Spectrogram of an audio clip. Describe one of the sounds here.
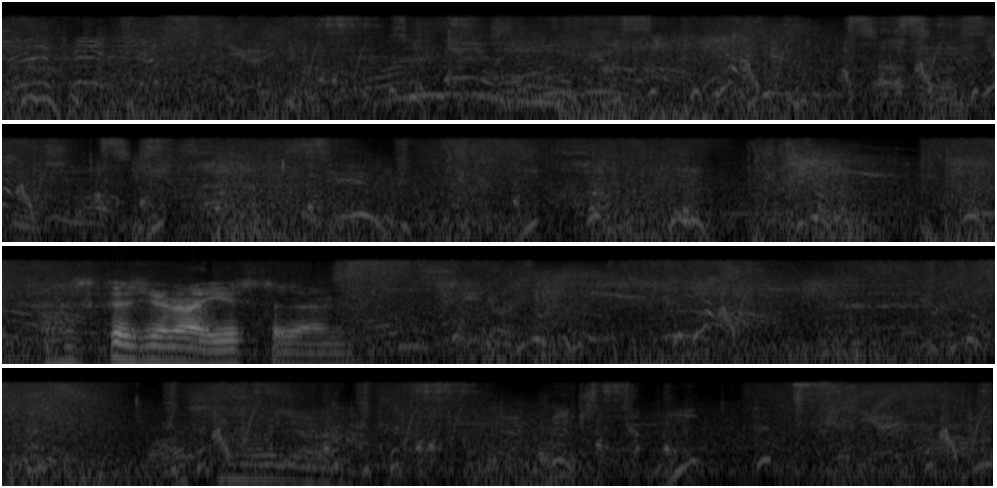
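Blows and energy blasts crash and whoosh in quick succession.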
